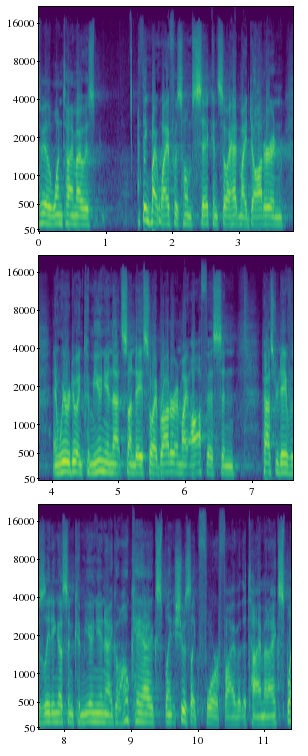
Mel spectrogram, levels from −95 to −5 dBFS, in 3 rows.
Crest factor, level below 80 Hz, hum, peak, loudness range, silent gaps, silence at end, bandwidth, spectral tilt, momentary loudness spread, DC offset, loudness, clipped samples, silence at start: 16 dB; -64 dBFS; none; -10 dBFS; 3 LU; none; 0 s; 19 kHz; -4.5 dB/octave; 9 LU; under 0.1%; -24 LUFS; under 0.1%; 0 s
